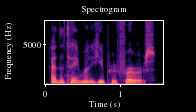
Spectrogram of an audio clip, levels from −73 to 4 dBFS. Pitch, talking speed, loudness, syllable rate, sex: 210 Hz, 115 wpm, -18 LUFS, 5.0 syllables/s, female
